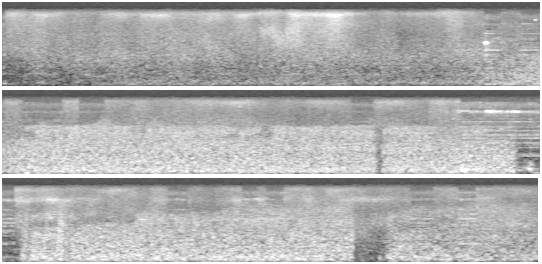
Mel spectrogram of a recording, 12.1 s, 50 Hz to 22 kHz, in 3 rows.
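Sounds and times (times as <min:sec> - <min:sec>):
faint room noise hiss: 0:00.0 - 0:12.0.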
